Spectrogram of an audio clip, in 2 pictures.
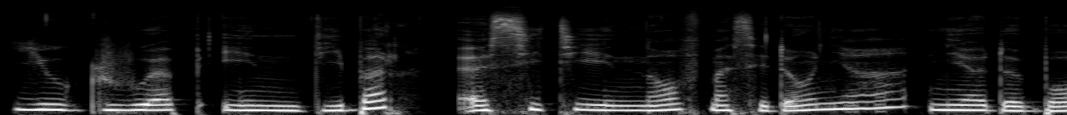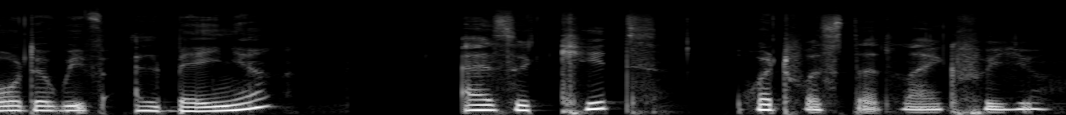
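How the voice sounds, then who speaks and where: Creaky, low-pitched woman hosting an interview. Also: slow, warm tone, no room sound, clean studio sound. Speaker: podcast host and interviewer. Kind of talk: scripted introduction and interview questions.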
